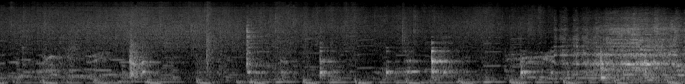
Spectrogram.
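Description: A flour mixture is stirred in a pan, with repeated scraping strokes in a steady rhythm over a soft sizzle, close and clear.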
